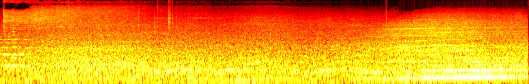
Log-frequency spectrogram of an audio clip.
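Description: City street traffic noise, a steady wash of passing cars, with a low steady hum that grows louder over the last two seconds.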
